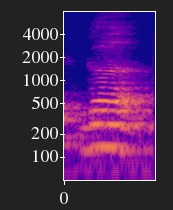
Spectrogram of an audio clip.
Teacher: अब सघोष में क्या होता है, स्वर तंत्रियों में कंपन जरूरी है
